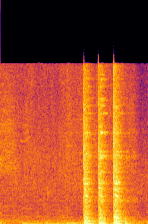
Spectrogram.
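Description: Three quick knocks of kitchenware, a dish or utensil striking a pot or bowl, about a quarter second apart, over a low steady kitchen hum.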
